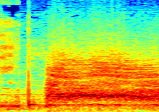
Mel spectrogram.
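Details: Australian bustard (Ardeotis australis), roar.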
